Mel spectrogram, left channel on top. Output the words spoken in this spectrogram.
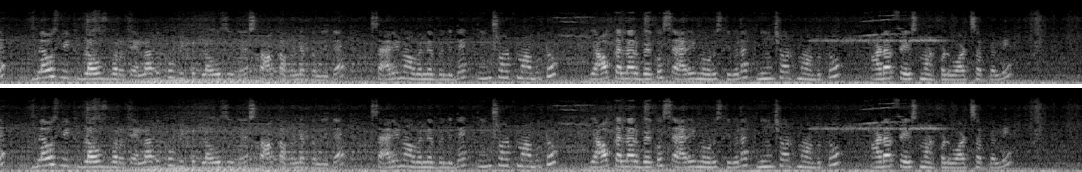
ಬ್ಲೌಸ್ ವಿತ್ ಬ್ಲೌಸ್ ಬರುತ್ತೆ, ಎಲ್ಲದಕ್ಕೂ ವಿತ್ ಬ್ಲೌಸ್ ಇದೆ. ಸ್ಟಾಕ್ ಅವೈಲೇಬಲ್ ಇದೆ, ಸ್ಯಾರಿನೂ ಅವೈಲೇಬಲ್ ಇದೆ. ಸ್ಕ್ರೀನ್ ಶಾಟ್ ಮಾಡ್ಬಿಟ್ಟು ಯಾವ ಕಲರ್ ಬೇಕೋ ಸ್ಯಾರಿ ನೋಡಿಸ್ತೀವಲ್ಲ, ಸ್ಕ್ರೀನ್ ಶಾಟ್ ಮಾಡ್ಬಿಟ್ಟು ಆರ್ಡರ್ ಫೇಸ್ ಮಾಡ್ಕೊಳ್ಳಿ ವಾಟ್ಸ್ಆಪ್ ಅಲ್ಲಿ.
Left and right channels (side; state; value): both; identical; correlation 1.00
